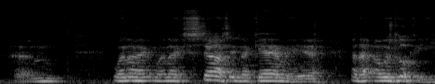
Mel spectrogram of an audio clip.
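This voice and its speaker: Noticeable background noise sits under this clip. A man with a fairly high pitch talks at a fairly slow pace. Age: 80s. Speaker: retired college principal. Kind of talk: interview answer.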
